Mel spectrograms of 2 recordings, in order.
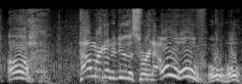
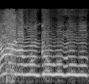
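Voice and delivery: excited call; 11 semitones higher, 3 dB louder, faster than usual. Real, not acted. Starting the tag round, calling out.

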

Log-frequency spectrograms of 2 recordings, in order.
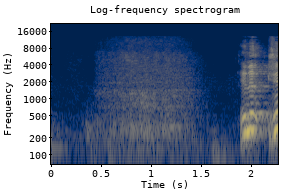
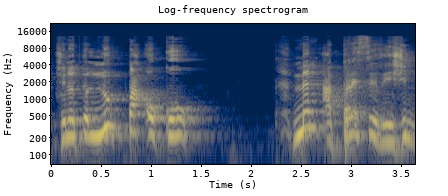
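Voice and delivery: heated threat; 4 semitones higher, 6 dB louder than usual. Real, not acted.

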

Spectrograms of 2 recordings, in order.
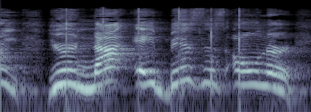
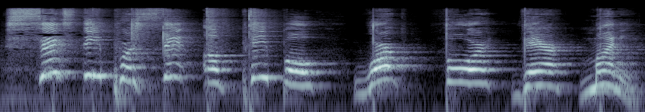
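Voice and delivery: "Sixty percent of people work for their money" slowed, word by word; emphatic repetition. Shown as a demonstration. Coach repeats a statistic for followers, slow and deliberate.

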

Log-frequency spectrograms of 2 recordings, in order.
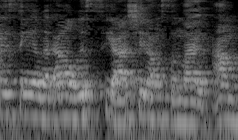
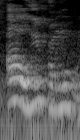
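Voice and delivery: mock confused asker; 6 semitones higher, 5 dB louder than usual. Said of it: "So when you tell people".

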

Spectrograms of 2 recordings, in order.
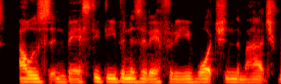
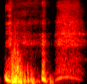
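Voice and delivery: a burst of high-pitched laughter; 12 semitones higher, 4 dB louder than usual. Real, not acted. Referee laughing at tripping on the rope, high laugh. Laughing at own ring mishap.

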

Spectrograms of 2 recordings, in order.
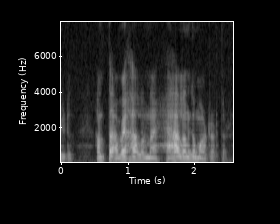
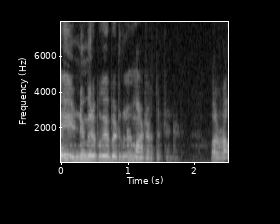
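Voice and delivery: ordinary talk, nothing marked

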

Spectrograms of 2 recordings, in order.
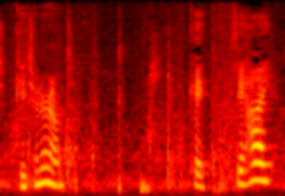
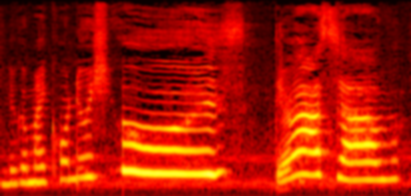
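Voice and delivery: higher, louder, slow and proud of the new shoes; proud toddler voice; 5 semitones higher, 6 dB louder, much slower than usual. Pretend. Mom voicing toddler showing shoes.

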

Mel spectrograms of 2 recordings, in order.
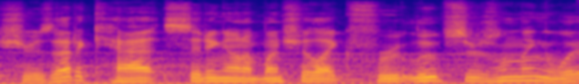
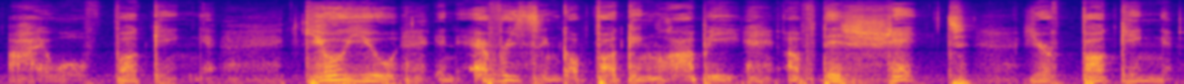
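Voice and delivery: menacing whisper. Acted. Threatening the wiped squad, menacing whisper. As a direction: whisper the threat close to the mic.

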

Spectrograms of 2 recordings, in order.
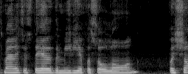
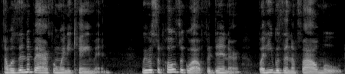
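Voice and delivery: ordinary delivery

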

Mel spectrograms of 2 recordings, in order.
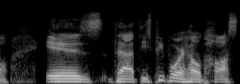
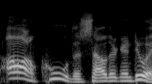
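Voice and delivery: excited; 5 semitones higher, 4 dB louder than usual. Retold or imitated. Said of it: "I was like".

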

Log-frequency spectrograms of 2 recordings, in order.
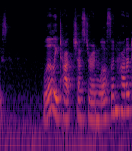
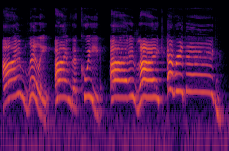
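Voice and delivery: put-on squeaky, slow little-girl voice, much higher and louder; high Lily voice; 12 semitones higher, 14 dB louder, slower than usual. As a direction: play bold little Lily announcing herself. Lily voiced in read story.

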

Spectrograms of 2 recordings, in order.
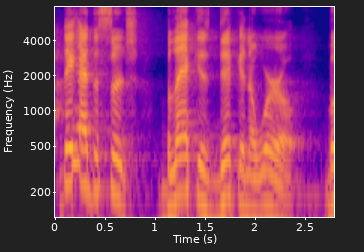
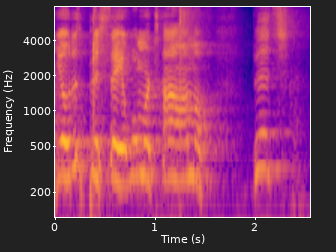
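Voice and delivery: heated; 10 semitones higher than usual. Real, not acted. Still heated at heckler.

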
